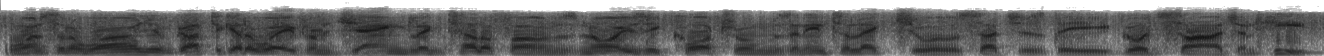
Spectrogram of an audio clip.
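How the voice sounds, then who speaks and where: An actor playing an urbane, erudite detective with florid, gently ironic speech, in 1940s radio drama style. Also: male voice, fairly low pitch, lively intonation, a little fast, natural voice. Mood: lofty, lyrical. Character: suave, erudite gentleman detective, dryly mocking and theatrical. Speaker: detective and narrator. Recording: muffled, noisy 1940s radio recording.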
